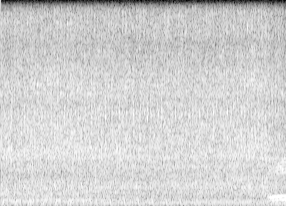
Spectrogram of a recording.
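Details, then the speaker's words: Built turbo Subaru Forester engine at its first start after a rebuild, with the pistons found to be the earlier problem: an even, settled idle with a steady hum and no ticking or knocking, the oil has stopped dripping, and it sounds much better; normal idle. "Hoops better and the oil has stopped dripping so either I fixed it or there's no oil in it but that sounds so much better"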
